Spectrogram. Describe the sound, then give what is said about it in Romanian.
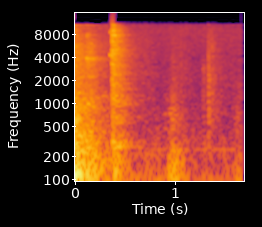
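An elevator door is slammed shut with a sharp, loud bang, followed by a few softer knocks and clunks of the door settling. No one speaks. “Numai el trântește în halul ăsta ușa ascensorului.”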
